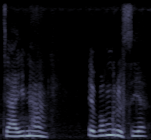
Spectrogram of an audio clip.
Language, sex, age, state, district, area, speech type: Odia, female, 18-30, Odisha, Bhadrak, rural, spontaneous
